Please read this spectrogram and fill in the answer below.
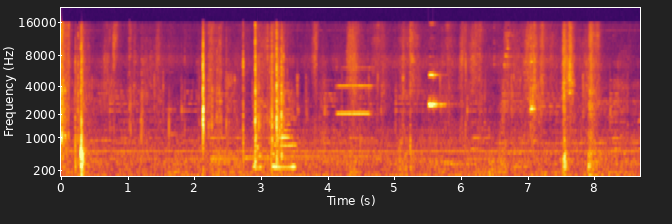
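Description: Cardboard toy boxes set down on a checkout counter: a sharp knock just after the start and lighter knocks about three seconds in and near the end. Two short beeps come in the middle, over background music and low voices.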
